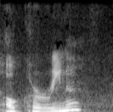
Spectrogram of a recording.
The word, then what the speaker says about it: ocarina: Um It's an ocarina? Ocarina is how you say it.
